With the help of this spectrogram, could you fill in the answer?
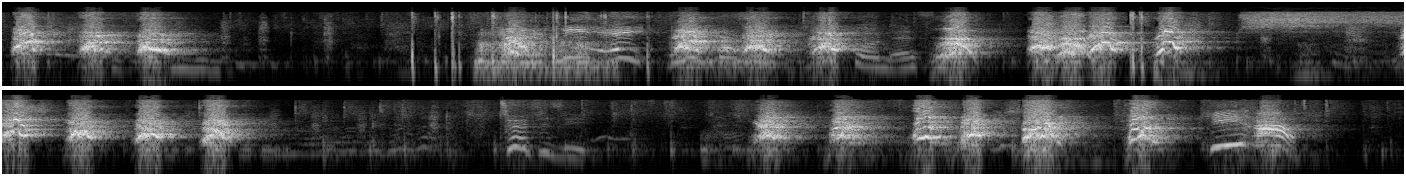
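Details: Dogs barking in repeated loud bursts, several barks in quick runs with short pauses, some higher yips among them, and a brief hiss near the middle.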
